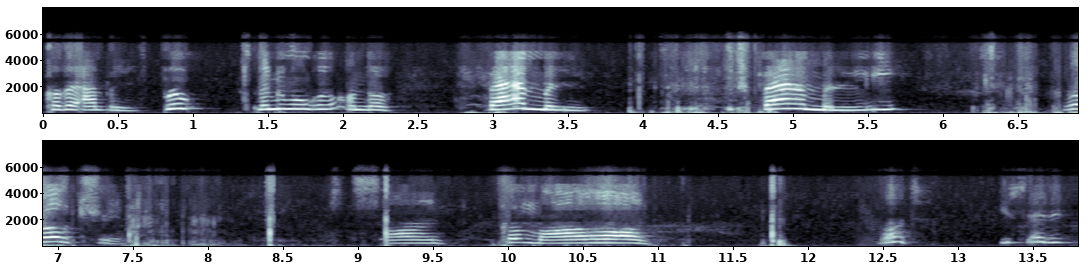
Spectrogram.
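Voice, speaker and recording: A woman improvising toy-figure dialogue for a home video, halting and giggly, with lots of fillers and restarts. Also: high-pitched, a little hiss or hum. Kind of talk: playful improvised toy-movie chatter. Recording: muffled lo-fi home recording.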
